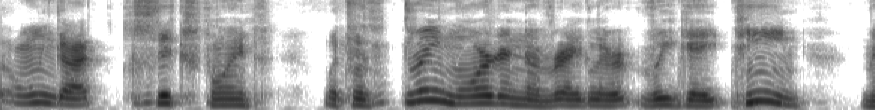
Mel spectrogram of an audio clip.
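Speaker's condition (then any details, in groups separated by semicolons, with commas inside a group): Cerebral palsy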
